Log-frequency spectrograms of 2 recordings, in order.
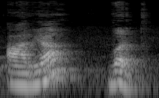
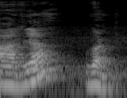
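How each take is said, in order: Both takes have the same delivery.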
